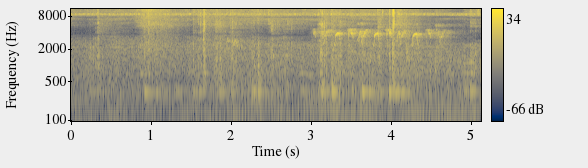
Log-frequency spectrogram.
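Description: Steady high insect buzz, with a few light knocks and splashes as a bamboo fish trap holding one fish is handled in the water, and a quick run of chirps about three seconds in.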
